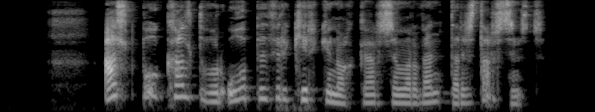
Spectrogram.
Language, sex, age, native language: Icelandic, female, 30-39, Icelandic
